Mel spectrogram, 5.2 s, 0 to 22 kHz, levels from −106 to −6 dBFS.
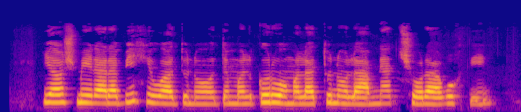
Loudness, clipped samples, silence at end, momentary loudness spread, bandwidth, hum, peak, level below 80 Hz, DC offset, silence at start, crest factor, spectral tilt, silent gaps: -23 LUFS; under 0.1%; 0.3 s; 11 LU; 9.4 kHz; none; -8 dBFS; -82 dBFS; under 0.1%; 0.45 s; 16 dB; -6 dB/octave; none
